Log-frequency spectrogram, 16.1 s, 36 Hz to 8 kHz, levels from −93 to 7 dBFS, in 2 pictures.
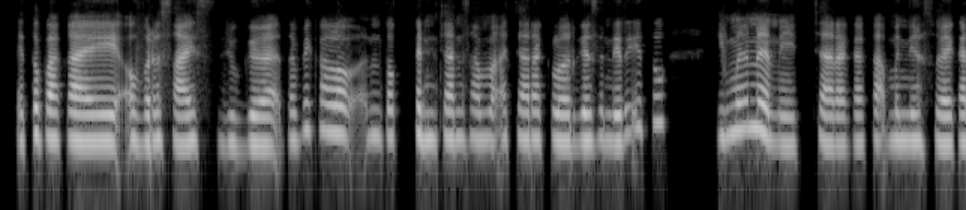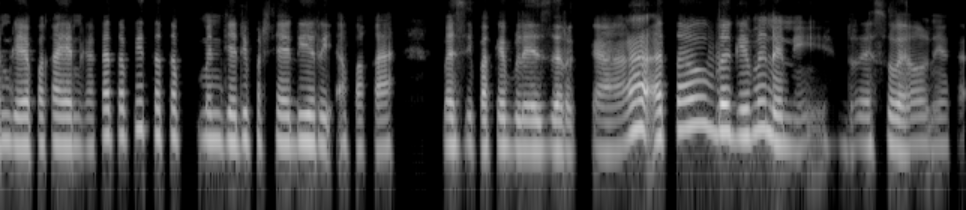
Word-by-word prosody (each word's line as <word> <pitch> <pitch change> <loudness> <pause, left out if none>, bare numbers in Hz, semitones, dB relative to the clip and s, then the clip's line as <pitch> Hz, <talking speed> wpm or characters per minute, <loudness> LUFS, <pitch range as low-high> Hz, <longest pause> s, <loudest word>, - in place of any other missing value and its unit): itu 215 +4 +1
pakai 215 -2 +5
oversize 210 -1 +1
juga. 200 -1 -1
Tapi 220 +6 -7
kalau 270 -3 +3 0.2
untuk 240 -1 -4 0.2
kencan 225 -1 +1
sama 225 -1 -5
acara 225 -1 -1
keluarga 215 -1 +1
sendiri, 215 +3 -3
itu 335 +4 -8 0.4
gimana 280 +3 +4
nih 200 -1 -5 0.2
cara 200 -2 +2
Kakak 205 +2 -5
menyesuaikan 215 -1 -1
gaya 195 0 +3
pakaian 195 -1 -1
Kakak, 220 +6 -3
tapi 290 +3 -5
tetap 240 -2 -3 0.2
menjadi 220 -1 -1
percaya 205 -1 -3
diri? 205 -2 +1
Apakah 180 -2 -7 0.5
masih 195 0 -2
pakai 190 +1 -1
blazer, 180 -1 0 0.2
kah? 180 +11 +3
Atau 295 +6 +2
bagaimana 260 -3 +6
nih. 195 +1 -13
Dress 195 +2 -13
well-nya, 190 +1 -4
Kak? - - -23
215 Hz, 140 wpm, -26 LUFS, 195-235 Hz, 0.5 s, bagaimana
